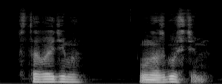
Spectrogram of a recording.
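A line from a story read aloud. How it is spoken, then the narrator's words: Whisper. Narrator (Russian): Ростислав шепнул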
